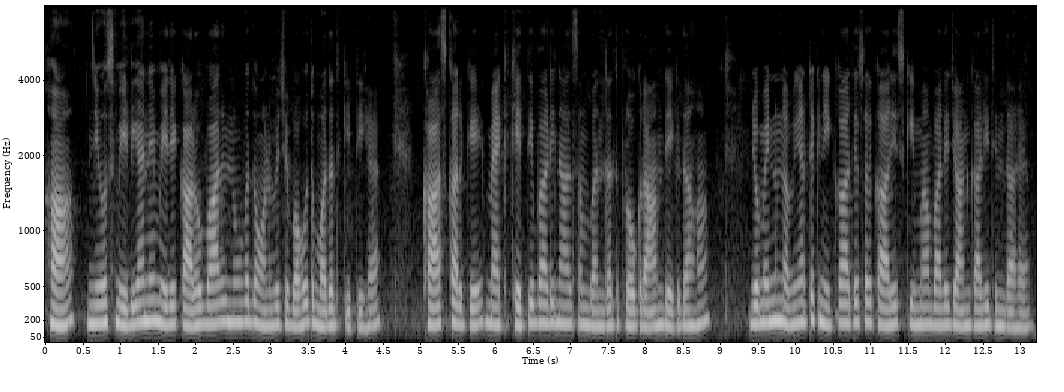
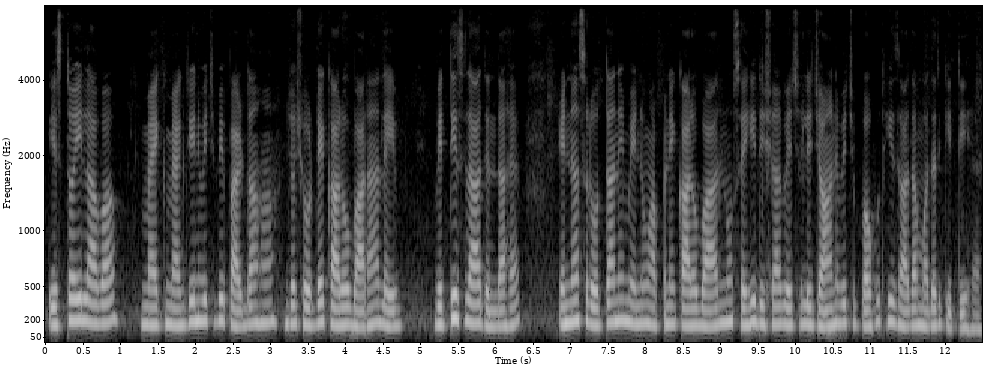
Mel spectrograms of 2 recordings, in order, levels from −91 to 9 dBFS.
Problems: constant background noise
